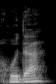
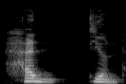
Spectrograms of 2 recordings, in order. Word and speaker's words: هدي: Okay, so it's pronounced not Huda, Hadiyun, Hadiyun.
